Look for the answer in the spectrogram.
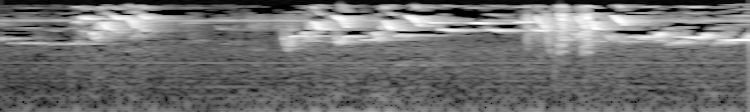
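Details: Caged bird from Bali, Indonesia, giving three bursts of bright, scratchy high warbling separated by short pauses, with rising and falling slurs, over a faint low hum.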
